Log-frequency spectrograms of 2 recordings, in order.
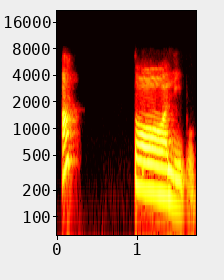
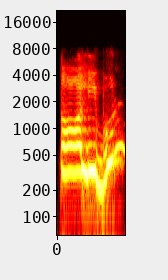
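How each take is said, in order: First: "আত-তলিবু" with the article merged into a held T; slow "আত-তলিবু", L silent; doubled T. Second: "তলিবুন" loud and slow with a single opening T; "তলিবুন" without the article, loud and drawn out; bare word with N. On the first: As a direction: stop on the T in "আত-তলিবু", long vowel, no final N. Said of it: "তখন এটার উচ্চারণ হলো". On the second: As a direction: stretch "তলিবুন", ending on a sounded N. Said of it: "যখন আল দিলাম তখন". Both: Shown as a demonstration.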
